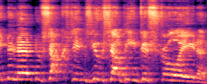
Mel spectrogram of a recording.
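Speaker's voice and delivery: booming, menacing knight voice. Narrating to the players as the evil knight threatens them: booming knight voice. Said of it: "His voice booms over you".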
